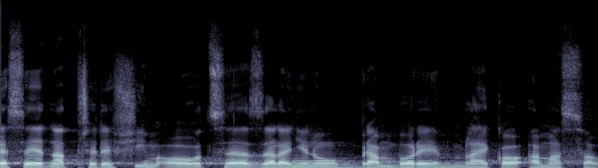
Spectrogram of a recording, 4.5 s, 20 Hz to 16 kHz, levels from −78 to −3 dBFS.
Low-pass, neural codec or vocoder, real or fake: 14.4 kHz; none; real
